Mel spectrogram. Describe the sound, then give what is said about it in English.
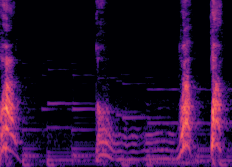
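A person mimics the barking of a Pokemon with several sharp, voiced woofs in an uneven rhythm, fairly loud, with a short gargly growl between them. “And he starts barking and the other Pokemon kind of follow suit.”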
